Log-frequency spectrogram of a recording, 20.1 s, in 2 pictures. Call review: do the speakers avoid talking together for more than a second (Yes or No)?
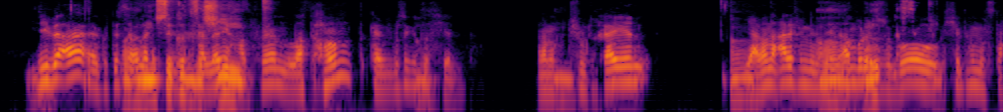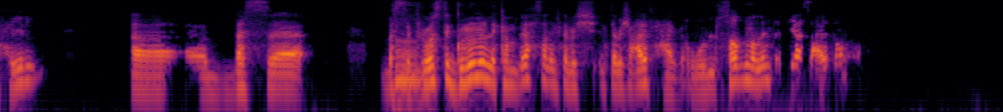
No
